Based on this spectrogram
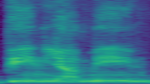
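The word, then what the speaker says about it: בִּנְיָמִין: Um, but another thing too is another when you guys were pronouncing Benjamin, I put in the chat it would be pronounced binyamin because it has a aik under it.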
